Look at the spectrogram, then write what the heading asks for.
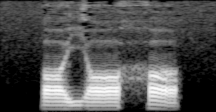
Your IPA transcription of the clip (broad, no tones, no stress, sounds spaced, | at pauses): ɒ j ɒ h ɒ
